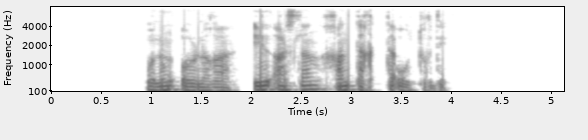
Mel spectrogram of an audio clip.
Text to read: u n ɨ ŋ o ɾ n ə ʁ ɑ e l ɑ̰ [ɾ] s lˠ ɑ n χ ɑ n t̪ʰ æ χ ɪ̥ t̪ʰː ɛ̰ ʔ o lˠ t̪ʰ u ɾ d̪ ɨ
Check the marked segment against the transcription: correct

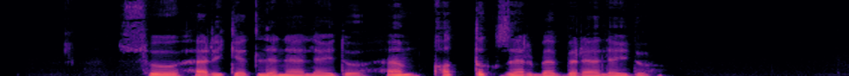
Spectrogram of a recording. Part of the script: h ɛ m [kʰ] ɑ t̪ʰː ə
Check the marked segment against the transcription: incorrect: qʰ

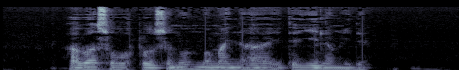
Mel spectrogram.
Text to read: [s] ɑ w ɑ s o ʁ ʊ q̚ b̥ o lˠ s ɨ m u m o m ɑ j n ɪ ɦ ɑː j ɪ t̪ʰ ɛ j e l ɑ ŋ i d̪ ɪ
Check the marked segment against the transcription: incorrect: h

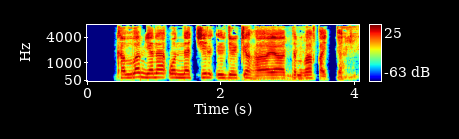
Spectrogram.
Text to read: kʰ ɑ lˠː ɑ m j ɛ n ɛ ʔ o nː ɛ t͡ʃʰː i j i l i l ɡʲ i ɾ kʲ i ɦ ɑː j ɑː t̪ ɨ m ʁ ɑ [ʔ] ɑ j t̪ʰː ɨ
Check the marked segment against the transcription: incorrect: q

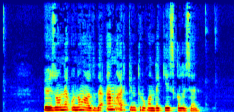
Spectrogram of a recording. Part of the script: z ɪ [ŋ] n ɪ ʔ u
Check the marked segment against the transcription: correct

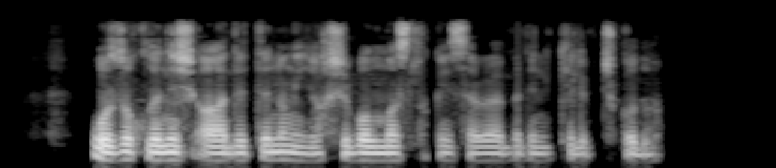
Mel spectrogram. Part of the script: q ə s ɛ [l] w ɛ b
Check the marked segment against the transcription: incorrect: none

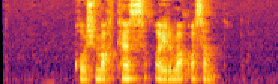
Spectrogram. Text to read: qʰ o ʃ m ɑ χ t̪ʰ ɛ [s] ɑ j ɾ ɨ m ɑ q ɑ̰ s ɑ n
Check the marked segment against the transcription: correct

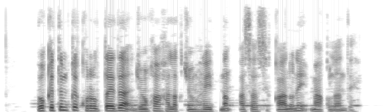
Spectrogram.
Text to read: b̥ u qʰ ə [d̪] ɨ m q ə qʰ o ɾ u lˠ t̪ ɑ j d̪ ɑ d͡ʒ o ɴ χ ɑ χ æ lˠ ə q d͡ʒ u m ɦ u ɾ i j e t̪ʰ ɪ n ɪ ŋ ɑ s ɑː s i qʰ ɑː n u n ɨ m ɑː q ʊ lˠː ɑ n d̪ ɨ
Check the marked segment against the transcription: incorrect: t̪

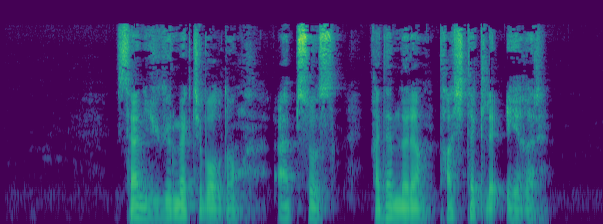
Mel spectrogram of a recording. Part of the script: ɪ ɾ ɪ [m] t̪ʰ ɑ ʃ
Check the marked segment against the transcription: incorrect: ŋ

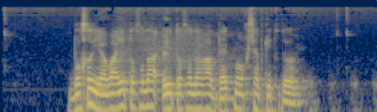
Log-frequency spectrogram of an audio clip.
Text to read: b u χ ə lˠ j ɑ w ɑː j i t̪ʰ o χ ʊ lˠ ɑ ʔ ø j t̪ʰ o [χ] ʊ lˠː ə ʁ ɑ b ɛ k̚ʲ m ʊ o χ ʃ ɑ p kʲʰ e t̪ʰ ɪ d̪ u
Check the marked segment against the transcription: correct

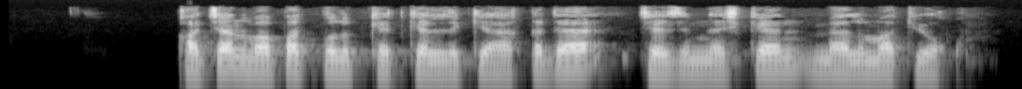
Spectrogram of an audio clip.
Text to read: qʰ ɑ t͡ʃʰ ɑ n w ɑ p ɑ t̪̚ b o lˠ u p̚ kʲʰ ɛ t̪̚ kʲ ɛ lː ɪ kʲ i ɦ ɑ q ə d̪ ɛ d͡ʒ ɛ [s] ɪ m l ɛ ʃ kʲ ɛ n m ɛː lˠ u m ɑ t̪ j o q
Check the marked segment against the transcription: incorrect: z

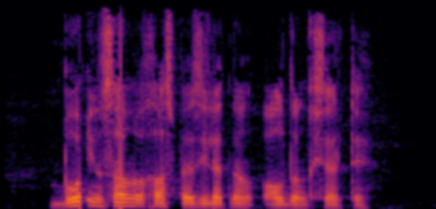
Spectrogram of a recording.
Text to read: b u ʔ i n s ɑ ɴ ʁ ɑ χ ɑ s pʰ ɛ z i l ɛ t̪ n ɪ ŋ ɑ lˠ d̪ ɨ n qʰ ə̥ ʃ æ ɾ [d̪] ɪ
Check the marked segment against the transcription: incorrect: t̪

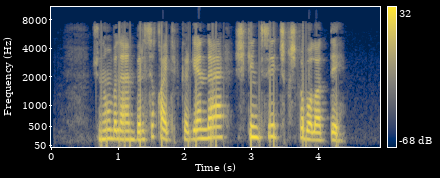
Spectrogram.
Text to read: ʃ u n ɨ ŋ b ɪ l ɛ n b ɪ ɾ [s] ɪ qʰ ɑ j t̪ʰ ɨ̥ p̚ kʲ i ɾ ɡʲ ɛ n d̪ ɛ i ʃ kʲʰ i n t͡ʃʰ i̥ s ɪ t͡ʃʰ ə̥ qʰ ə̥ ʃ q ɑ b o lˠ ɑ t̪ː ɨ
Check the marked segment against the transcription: correct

